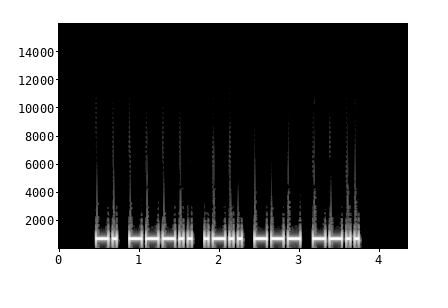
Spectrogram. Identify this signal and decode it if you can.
Morse code, heard as a keyed tone, about 23 wpm, 700 Hz. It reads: N8LOZ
